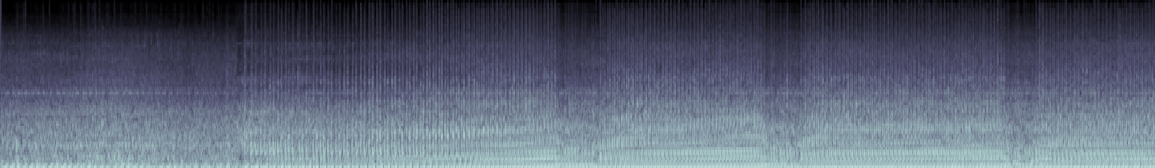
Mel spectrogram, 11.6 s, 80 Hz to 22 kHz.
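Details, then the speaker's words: Harley-Davidson Sportster 48 V-twin on the road with the stock stage 1 map, revs rising and falling with crackling, sometimes loud pops each time the throttle closes; too much fuel in the stock map, before loading a revised custom map tune. "see like every time I let go the throttle it just pop up and sometimes it's just really loud popping"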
